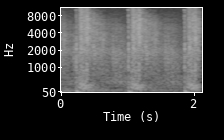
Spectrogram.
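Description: Three revolver shots fired at a man's back sound as sharp, booming bursts spaced under a second apart over a steady rushing background.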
